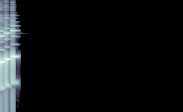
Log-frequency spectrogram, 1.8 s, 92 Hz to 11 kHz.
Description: SFX_UI_Pause.mp3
